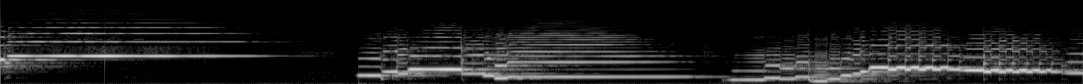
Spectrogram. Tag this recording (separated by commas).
Musical instrument, playing clarinet, Wind instrument, Music, Classical music, Clarinet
